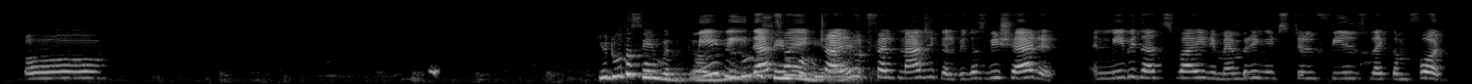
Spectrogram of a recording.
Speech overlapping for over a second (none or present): present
